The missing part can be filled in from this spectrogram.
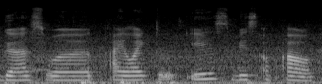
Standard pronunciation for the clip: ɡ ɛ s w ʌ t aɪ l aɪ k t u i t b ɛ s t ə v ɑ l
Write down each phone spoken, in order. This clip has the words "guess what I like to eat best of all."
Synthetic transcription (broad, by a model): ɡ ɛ s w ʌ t aɪ l aɪ k t u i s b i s ə f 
